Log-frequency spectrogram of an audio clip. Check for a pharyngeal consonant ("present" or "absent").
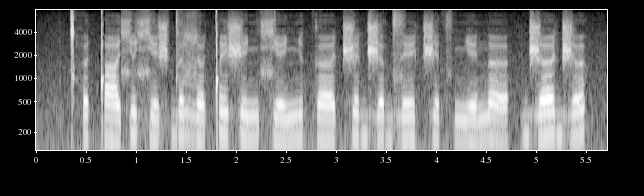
absent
